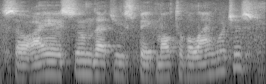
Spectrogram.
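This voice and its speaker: A man conducts an informal interview in a medium-pitched voice, prompting with questions and repeated-back answers. The room is echoey, and there is clear background noise on the recording. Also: moderate pace.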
